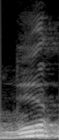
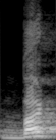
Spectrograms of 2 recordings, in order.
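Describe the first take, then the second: First: The vowel is a long 'oo' sound. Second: The vowel is a short 'uh' sound. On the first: The speaker calls it wrong. "अब इसको बूट नहीं बोलेंगे" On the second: The speaker calls it right. "इसको बट बोलेंगे"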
